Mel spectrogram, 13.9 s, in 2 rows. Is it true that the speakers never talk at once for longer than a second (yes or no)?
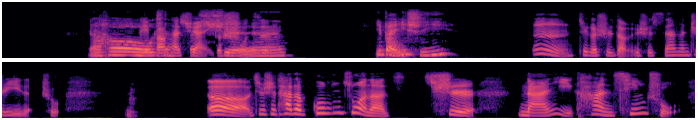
no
